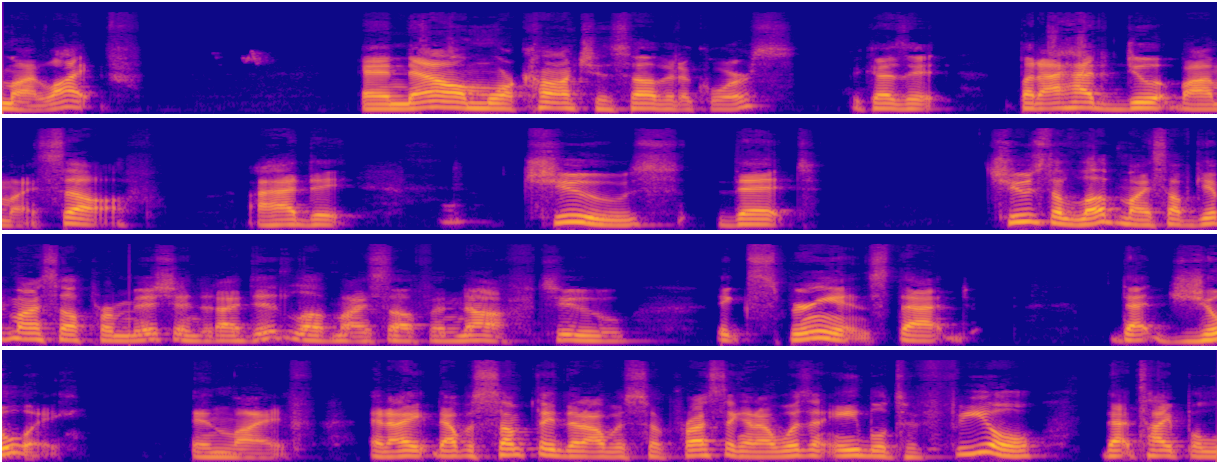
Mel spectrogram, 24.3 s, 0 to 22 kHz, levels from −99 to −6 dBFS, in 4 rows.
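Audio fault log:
12.79–15.75 s, channel delay (comb filtering): one channel lags about 20 ms and sums to mono, carving evenly spaced notches from near 20 Hz, so the speech sounds rough and slightly doubled between "love myself give myself" and "experience that".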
